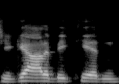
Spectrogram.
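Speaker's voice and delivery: loud, high Southern announcer cry. Retold or imitated. Quoting the announcer from the video, loud Southern exasperation. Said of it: "but he goes".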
